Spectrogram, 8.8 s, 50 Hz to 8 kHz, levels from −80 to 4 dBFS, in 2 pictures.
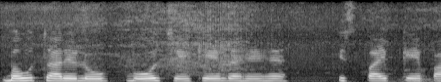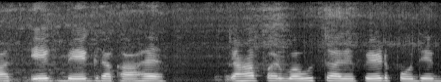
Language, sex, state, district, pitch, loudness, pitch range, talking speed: Hindi, female, Rajasthan, Jaipur, 220 Hz, -16 LUFS, 215-225 Hz, 165 wpm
